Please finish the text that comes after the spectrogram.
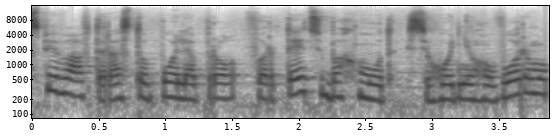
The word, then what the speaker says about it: Бахмут: таке Тож як правильно Бахмут чи Бах правильно однозначно Бахмут наголос на і назва міста вона походить від назви річки для нас дуже символічною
